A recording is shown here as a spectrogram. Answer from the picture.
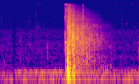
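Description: A single rifle shot about a second in, sharp and loud, its echo dying away over most of a second.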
